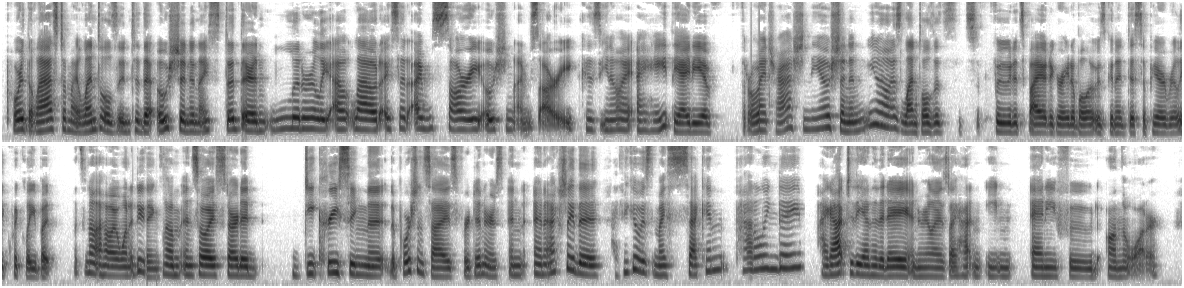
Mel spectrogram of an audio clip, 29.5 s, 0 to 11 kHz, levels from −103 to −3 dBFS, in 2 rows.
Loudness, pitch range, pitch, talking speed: -24 LUFS, 165-210 Hz, 185 Hz, 215 wpm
